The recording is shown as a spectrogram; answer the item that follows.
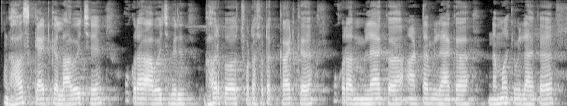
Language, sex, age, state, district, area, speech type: Maithili, male, 18-30, Bihar, Supaul, rural, spontaneous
